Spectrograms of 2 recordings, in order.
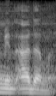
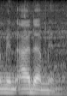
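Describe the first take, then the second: First: The last word ends with a plain 'a'. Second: The last word ends with 'in'. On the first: The speaker calls it right. "yang benar" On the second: The speaker calls it wrong.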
